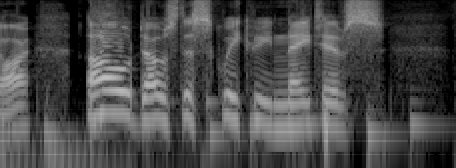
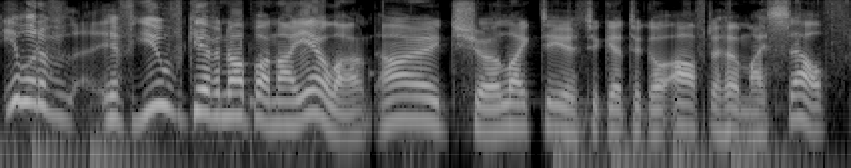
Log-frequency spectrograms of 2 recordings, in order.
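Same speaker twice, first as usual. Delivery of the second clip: put-on light touch of British accent. Voicing a character meant to have a New York accent, slightly British accent. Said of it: "make him him a little bit more British".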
